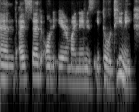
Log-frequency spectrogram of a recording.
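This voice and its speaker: At a moderate pace, a woman speaks with a Moroccan accent. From Morocco, Amazigh region. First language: Tamazight. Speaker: journalist and author. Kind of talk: interview.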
